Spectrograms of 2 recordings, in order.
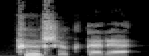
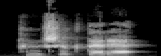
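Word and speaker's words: Hősök tere: So we took the subway a few stops over, and our first stop was Heroes Square, or as they say in Hungarian, Pushuktere. Pushuktere. – So now you know how to say Heroes Square.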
